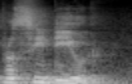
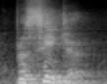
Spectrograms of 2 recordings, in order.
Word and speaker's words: procedure: সবাই মিলে ইংরেজির অধ্যাপকও আমরা বলছি প্রসিডিউর, সেটি একটি বাজে উচ্চারণ, কোনো উচ্চারণই না। এটি সঠিক উচ্চারণ হলো প্রসিজার।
